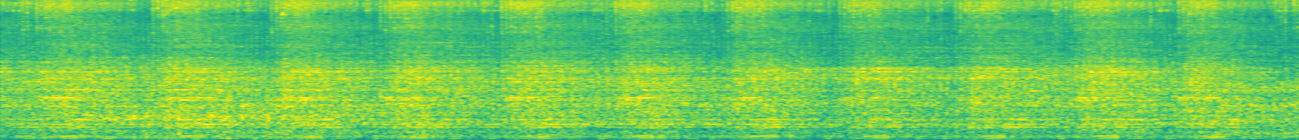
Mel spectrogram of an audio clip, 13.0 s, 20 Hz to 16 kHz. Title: Rough idle 1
